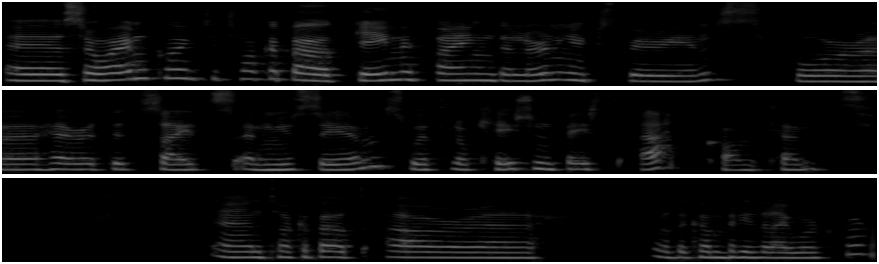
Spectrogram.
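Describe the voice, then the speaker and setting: A woman's voice: on the high side, moderate pace. Young Icelandic woman presenting over video call. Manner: relaxed, with frequent uh fillers and throat clearing. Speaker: conference presenter, sales and marketing director. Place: small room indoors.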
